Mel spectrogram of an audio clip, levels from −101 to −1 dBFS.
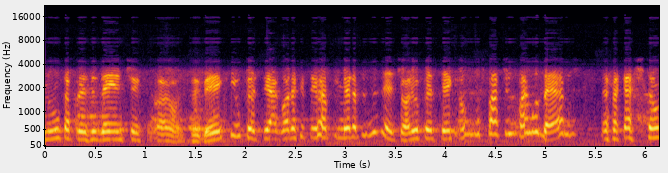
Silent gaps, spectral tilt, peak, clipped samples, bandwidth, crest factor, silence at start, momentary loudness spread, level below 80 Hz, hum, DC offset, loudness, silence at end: none; -7 dB/octave; 0 dBFS; under 0.1%; 4.6 kHz; 14 dB; 0 s; 6 LU; -52 dBFS; none; under 0.1%; -16 LUFS; 0 s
